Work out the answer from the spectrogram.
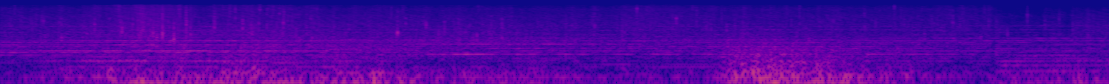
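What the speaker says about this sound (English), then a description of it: "the first heavy drops of the seasonal rains begin to fall" Dense, steady seasonal rainfall patters across surfaces, with low rumbling swells rising and fading beneath it, like distant thunder in a storm.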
